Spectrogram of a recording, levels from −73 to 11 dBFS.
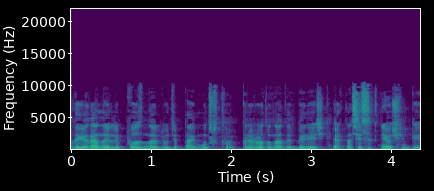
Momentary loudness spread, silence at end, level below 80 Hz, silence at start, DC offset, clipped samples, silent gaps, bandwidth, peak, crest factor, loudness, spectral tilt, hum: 7 LU; 0 s; -44 dBFS; 0 s; under 0.1%; under 0.1%; none; 11 kHz; -4 dBFS; 20 dB; -24 LUFS; -5 dB/octave; none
